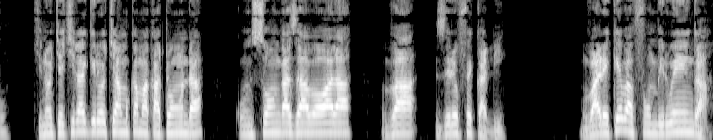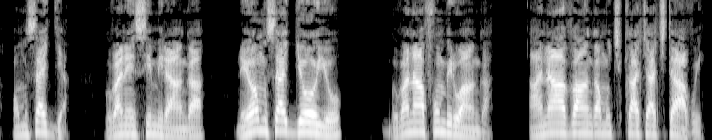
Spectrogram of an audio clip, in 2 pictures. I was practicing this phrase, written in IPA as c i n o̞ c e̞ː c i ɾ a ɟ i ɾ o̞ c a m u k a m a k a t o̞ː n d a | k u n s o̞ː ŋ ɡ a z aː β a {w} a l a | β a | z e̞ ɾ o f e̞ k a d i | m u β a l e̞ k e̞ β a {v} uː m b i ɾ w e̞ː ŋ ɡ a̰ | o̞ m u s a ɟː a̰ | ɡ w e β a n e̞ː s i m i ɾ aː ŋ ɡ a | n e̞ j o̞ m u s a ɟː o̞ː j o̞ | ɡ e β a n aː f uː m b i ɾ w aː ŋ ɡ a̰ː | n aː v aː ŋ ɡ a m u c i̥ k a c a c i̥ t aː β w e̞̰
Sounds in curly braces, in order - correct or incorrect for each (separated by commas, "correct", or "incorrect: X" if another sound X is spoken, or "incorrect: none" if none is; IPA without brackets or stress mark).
correct, incorrect: f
